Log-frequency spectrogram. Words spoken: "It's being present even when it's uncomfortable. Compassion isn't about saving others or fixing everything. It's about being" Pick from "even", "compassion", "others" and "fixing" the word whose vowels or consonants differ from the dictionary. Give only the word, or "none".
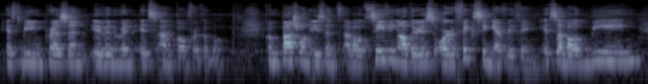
others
